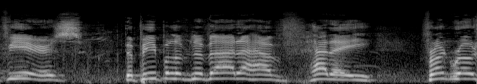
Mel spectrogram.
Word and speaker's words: Nevada: and you always have to say it correctly Nevada you got to call the with thousands of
